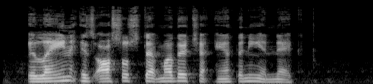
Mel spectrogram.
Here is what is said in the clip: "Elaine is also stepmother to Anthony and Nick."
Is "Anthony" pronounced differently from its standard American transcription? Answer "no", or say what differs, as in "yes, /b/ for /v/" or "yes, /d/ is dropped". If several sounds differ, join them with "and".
no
